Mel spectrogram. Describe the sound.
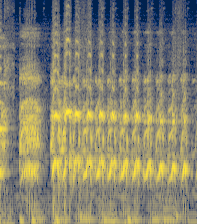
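A rooster crows loudly: a brief opening note, then a long, bright, wavering call pulsing rhythmically until it breaks off, with no talking.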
